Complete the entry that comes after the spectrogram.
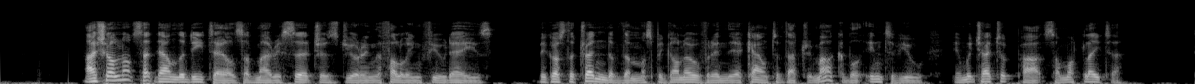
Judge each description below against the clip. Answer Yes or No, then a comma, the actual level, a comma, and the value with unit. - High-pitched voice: No, low, 100 Hz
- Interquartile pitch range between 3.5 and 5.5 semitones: Yes, average, 4.7 semitones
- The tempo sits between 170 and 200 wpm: Yes, average, 190 wpm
